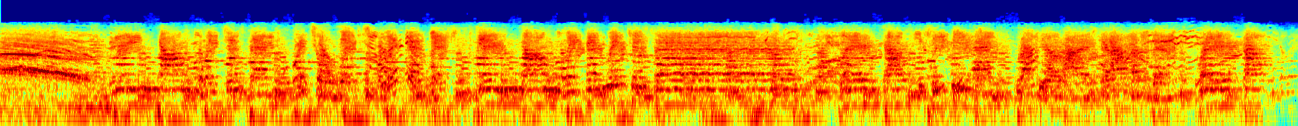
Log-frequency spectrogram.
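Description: A vintage song from the original soundtrack of the film The Wizard of Oz plays, with high, bright voices singing together over a full orchestra at a steady, loud level throughout.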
